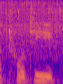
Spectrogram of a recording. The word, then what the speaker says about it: tortilla: it tor tortilla and I know it's not pronounced that way it's tortilla it's just for fun same thing with the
